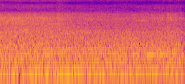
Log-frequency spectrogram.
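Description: Heavy Saturday road traffic on Harrington Road, a dense, steady wash of engine and tyre noise from passing cars and buses, even and fairly loud throughout with no talking.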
